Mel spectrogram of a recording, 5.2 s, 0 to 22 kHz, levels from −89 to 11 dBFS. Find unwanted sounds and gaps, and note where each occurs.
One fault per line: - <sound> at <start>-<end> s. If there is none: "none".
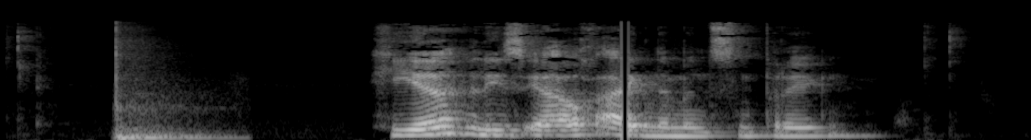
- thud at 0.6-1.3 s
- dropout at 3.1-3.2 s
